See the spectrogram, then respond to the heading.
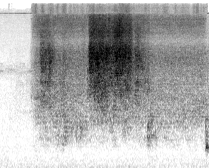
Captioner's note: water gushing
